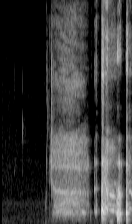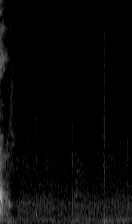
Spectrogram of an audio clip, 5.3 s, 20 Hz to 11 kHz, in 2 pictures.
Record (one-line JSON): {"cough_length": "5.3 s", "cough_amplitude": 32768, "cough_signal_mean_std_ratio": 0.28, "survey_phase": "alpha (2021-03-01 to 2021-08-12)", "age": "45-64", "gender": "Female", "wearing_mask": "No", "symptom_none": true, "smoker_status": "Never smoked", "respiratory_condition_asthma": false, "respiratory_condition_other": true, "recruitment_source": "REACT", "submission_delay": "1 day", "covid_test_result": "Negative", "covid_test_method": "RT-qPCR"}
